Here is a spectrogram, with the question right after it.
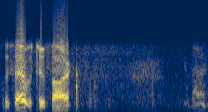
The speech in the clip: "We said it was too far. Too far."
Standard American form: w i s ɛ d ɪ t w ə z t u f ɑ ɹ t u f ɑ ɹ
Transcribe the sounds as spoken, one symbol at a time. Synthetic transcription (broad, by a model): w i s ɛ ɪ t w ə z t t u f ɑ ɹ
